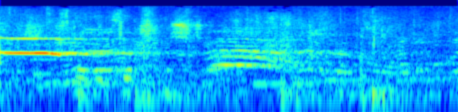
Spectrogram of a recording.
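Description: Background voices of people talking, with a high-pitched voice sliding down in pitch right at the start.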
